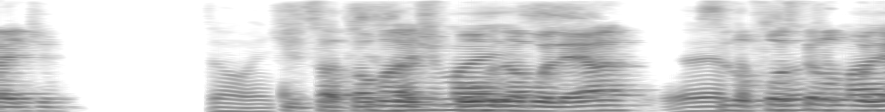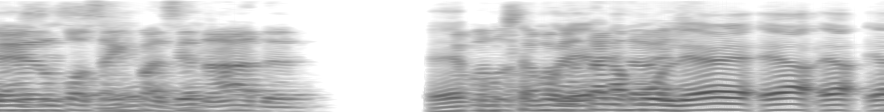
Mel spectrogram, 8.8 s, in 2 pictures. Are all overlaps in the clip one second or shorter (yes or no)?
no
